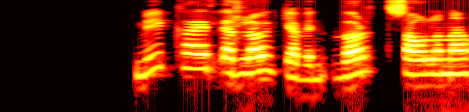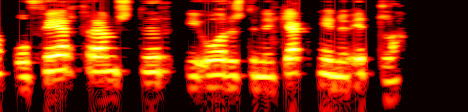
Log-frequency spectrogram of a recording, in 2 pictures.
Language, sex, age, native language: Icelandic, female, 30-39, Icelandic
